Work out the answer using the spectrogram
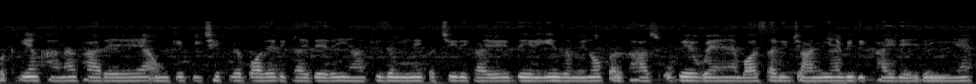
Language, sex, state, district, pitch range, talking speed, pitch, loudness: Hindi, female, Bihar, Sitamarhi, 160-170 Hz, 215 wpm, 165 Hz, -30 LUFS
